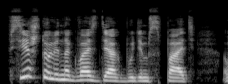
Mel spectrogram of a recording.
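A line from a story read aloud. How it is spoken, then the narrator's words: Chuckling. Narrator (Russian): Вовка хохотнул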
